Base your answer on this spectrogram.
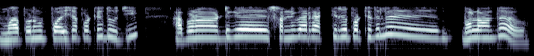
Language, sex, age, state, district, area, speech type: Odia, male, 45-60, Odisha, Bhadrak, rural, conversation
